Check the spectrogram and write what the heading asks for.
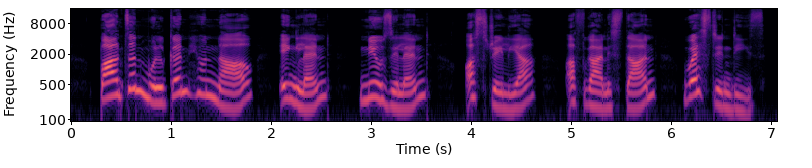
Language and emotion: Kashmiri, neutral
